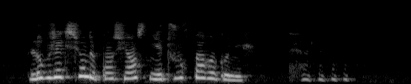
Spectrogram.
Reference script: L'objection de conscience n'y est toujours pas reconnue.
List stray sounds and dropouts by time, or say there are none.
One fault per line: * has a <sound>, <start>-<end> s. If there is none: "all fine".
* has a laugh, 2.9-3.6 s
